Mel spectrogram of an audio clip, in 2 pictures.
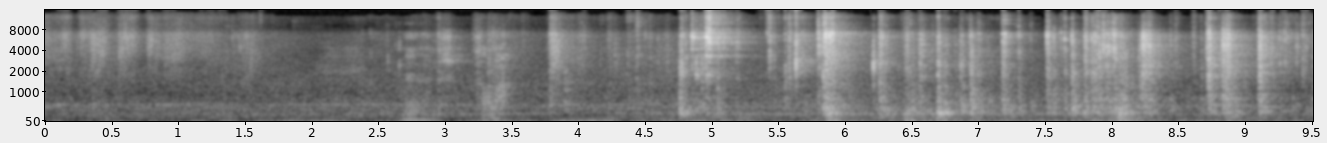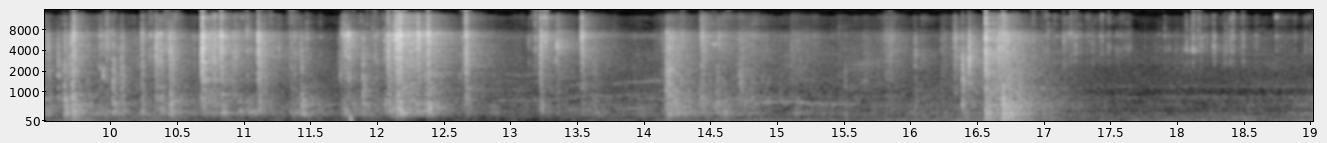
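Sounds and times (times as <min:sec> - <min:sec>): irregular clicks and rattles: 0:04.3 - 0:14.6.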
